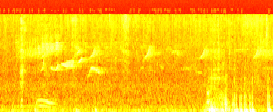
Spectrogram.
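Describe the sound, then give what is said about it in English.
A chaffinch gives short, high call notes, scattered singly among other faint birdsong, followed near the end by a burst of low, muffled rumbling. “Tweet is quite odd because that's actually a chaffinch calling. It's not singing.”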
